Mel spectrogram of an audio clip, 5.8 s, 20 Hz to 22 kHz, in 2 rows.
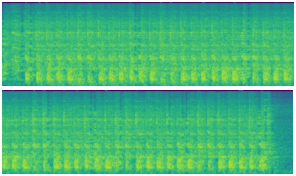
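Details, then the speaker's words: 1965 Chevy C10 cranking after a part swap from another truck: steady cranking with sharp loud pops, no catch; ignition timing way off, possibly a slipped belt tooth, plug found very wet. "Uh that sounds like a timing's way off. It just popped terribly bad."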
